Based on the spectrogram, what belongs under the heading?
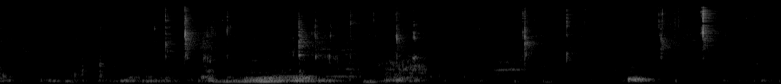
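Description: A person chewing a mouthful of instant noodles close to the microphone, with wet mouth clicks and smacks and a low hum about two seconds in.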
